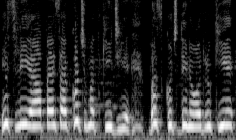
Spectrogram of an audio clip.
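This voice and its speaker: A woman's voice: sits high, unhurried, dark tone. A woman voicing an anxious male disciple of a holy man in a cartoon story, urgent and respectful as he warns. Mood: alarmed, imploring. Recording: background music under the voice.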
